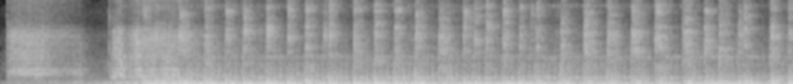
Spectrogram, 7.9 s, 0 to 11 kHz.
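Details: Yamaha F1ZR two-stroke starting after conversion to fullwave charging with a Megapro/Tiger regulator: a short crank catches at once and settles into an even, crisp idle with steady pulsing; starts and runs normally.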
